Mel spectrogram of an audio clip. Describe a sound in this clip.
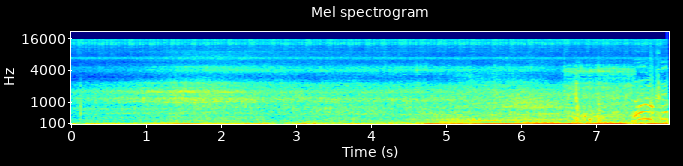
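Heavy trucks rumble past close by.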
